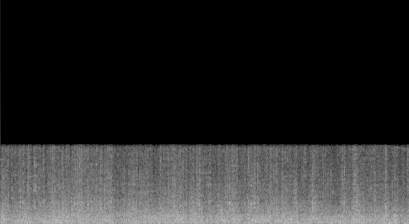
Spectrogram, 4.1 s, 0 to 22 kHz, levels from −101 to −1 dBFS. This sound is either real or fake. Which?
real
